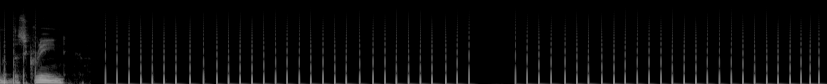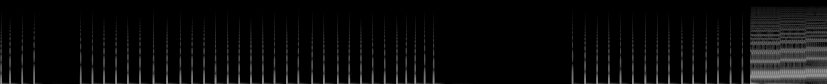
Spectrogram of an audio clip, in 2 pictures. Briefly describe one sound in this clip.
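A retro computer game gives out rapid, even electronic ticks as a figure runs.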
